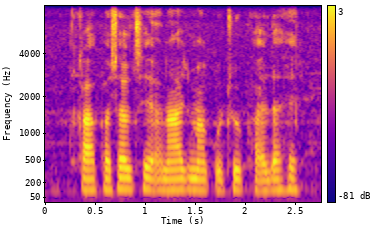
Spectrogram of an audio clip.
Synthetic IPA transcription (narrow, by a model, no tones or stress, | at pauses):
kapʰəsəlseɐnaːd͡ʒmãkʊt͡ʃʰufʰaːɪd̪aɦɛː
